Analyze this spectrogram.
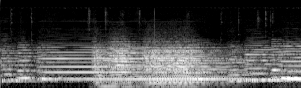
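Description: Virtual pipe organ (Hauptwerk, sampled cathedral pipe organ) playing sustained chords. A deep pedal bass comes in about two seconds in, and the chord changes shortly before the end.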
